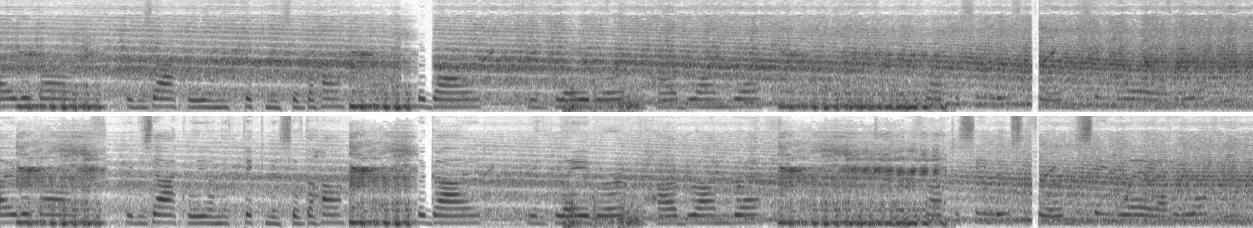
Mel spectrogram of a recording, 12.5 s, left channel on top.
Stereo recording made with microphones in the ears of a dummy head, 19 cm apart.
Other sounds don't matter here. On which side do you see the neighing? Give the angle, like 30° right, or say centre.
70° right.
